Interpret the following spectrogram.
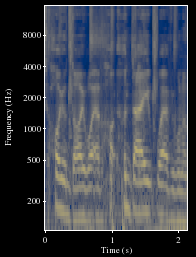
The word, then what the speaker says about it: Hyundai: It's Hyundai, whatever you want to like.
